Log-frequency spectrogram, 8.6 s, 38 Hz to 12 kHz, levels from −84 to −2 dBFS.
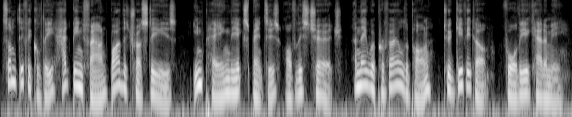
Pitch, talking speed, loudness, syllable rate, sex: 125 Hz, 190 wpm, -18 LUFS, 5.2 syllables/s, male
